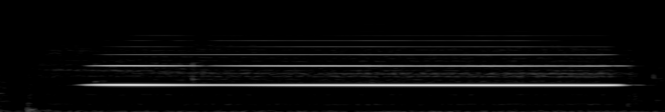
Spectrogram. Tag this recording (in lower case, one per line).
music
wind instrument
musical instrument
